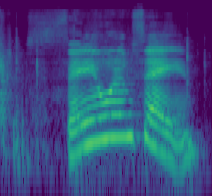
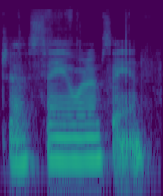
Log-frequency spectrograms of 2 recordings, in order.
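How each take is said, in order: First: Higher, sing-song, teasing take with a lift on "what"; playful repeat. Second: Muttered much softer, almost to yourself; under the breath. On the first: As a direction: say it again with a cheeky higher lilt. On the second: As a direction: toss it off quietly as an aside. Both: Shown as a demonstration.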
